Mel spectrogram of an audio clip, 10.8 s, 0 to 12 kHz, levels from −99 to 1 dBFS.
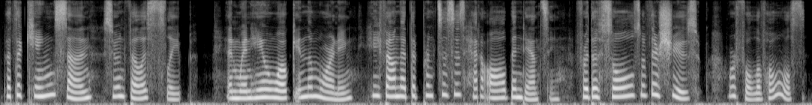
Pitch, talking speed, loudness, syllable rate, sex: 260 Hz, 185 wpm, -17 LUFS, 4.6 syllables/s, female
